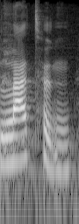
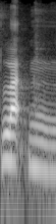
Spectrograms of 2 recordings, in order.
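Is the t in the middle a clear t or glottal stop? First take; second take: clear t; glottal stop. First: The middle t is pronounced as a clear t. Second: The middle t is replaced by a glottal stop. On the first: "I never say Latin" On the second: "It's always Latin"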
